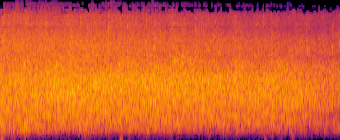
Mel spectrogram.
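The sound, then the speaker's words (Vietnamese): A round of applause from an audience at a Buddhist dharma talk, with dense, even clapping sustained throughout and easing off slightly toward the end. “Mời bạn ở dưới cho một tràng pháo tay.”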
